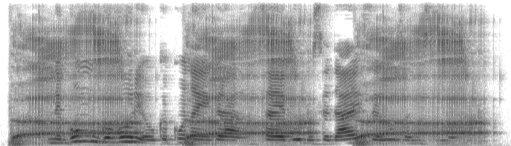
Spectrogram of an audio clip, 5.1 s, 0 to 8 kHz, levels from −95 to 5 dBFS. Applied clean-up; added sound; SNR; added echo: none; Burping, eructation; 2 dB; none.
